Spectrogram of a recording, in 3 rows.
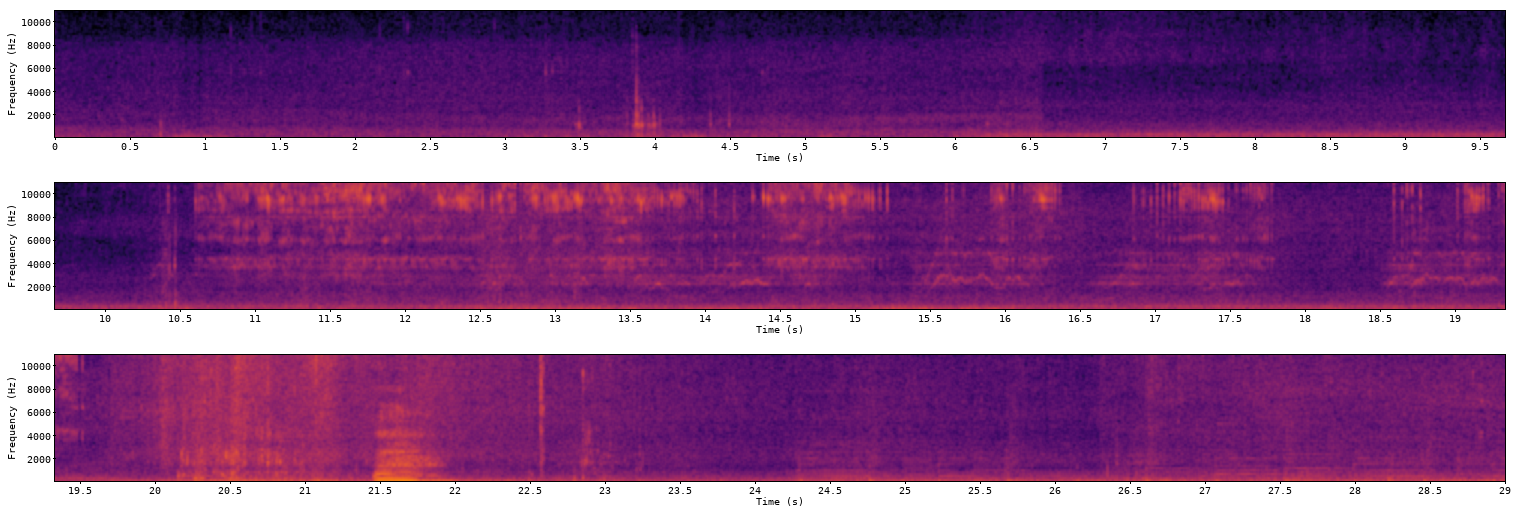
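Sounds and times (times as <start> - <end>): fishing reel whirring: 10.2 - 19.8.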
